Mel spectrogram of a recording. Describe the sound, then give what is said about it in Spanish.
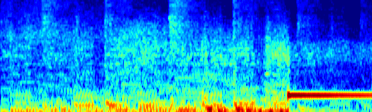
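A telephone call placed from a private number: after rough, noisy handling sounds, a steady low electronic tone starts and holds unbroken to the end. “A ver, estoy marcando por privada.”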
